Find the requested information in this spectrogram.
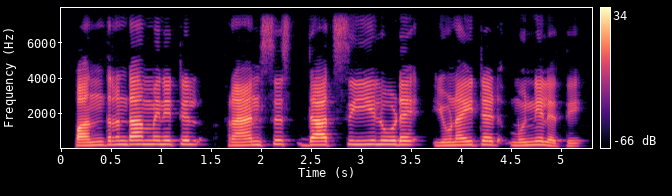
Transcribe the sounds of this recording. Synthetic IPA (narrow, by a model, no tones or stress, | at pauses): pɐnd̪rɐɳɖaːmːinitːil | fraːnsisd̪aːt̪sijiluːɽe̞juɳɐjtːeɖmunːile̞t̪ːi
